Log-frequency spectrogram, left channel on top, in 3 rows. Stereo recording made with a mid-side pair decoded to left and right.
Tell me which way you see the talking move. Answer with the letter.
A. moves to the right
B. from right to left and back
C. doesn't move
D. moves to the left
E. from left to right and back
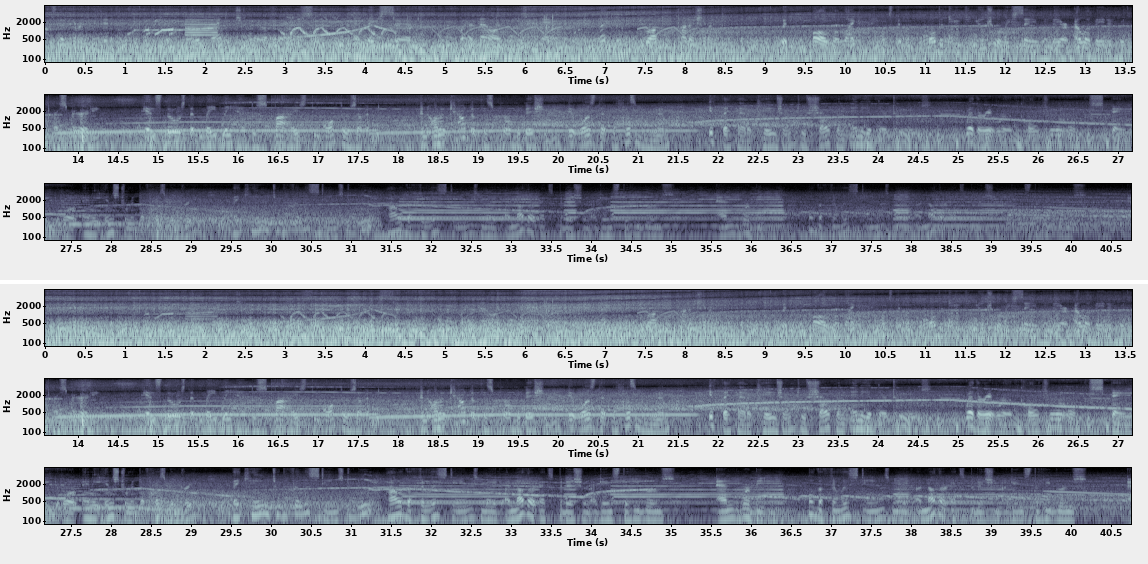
A.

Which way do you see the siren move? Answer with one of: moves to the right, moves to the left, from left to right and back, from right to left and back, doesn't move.
moves to the right.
